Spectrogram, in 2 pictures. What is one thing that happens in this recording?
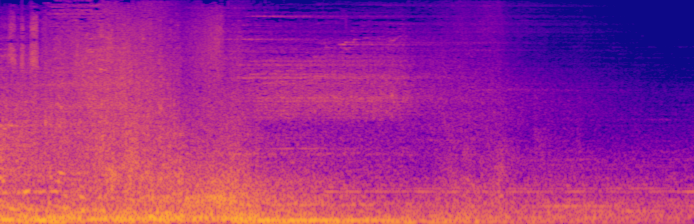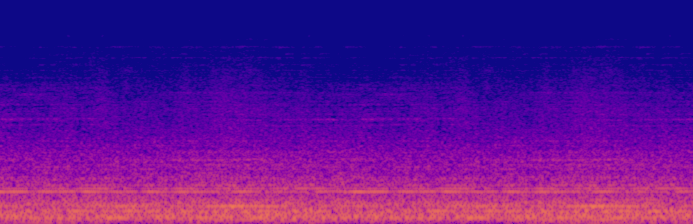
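A victory fanfare swells and then fades to a soft hum.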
